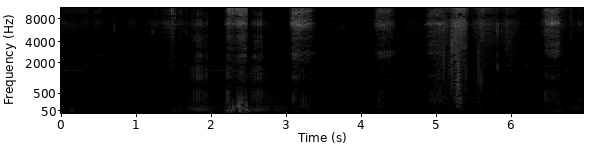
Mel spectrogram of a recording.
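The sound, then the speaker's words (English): A cat purrs in its owner's lap at home, a low, continuous rumble that runs through the whole stretch, broken by a few louder rustling bursts. No one speaks over it. “I don't know if you can hear her purring.”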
